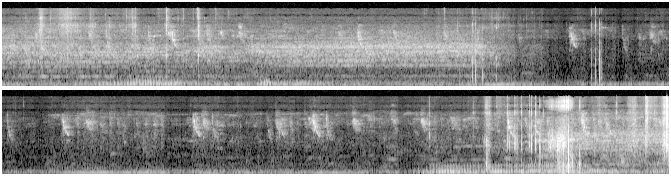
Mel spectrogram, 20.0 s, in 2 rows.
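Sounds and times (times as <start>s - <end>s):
small bird chirping: 5.1s - 20.0s.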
